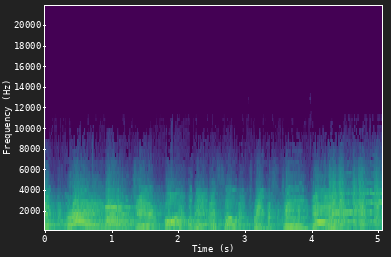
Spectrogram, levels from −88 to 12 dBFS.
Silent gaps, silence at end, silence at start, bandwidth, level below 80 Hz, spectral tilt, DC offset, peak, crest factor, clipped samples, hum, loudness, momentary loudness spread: none; 0 s; 0 s; 8.6 kHz; -42 dBFS; -5 dB/octave; under 0.1%; 0 dBFS; 12 dB; under 0.1%; none; -12 LUFS; 7 LU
